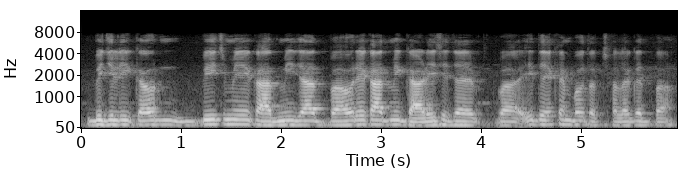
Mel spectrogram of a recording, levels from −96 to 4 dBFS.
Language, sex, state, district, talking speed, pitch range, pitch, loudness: Bhojpuri, male, Uttar Pradesh, Deoria, 230 wpm, 120-135 Hz, 125 Hz, -18 LUFS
